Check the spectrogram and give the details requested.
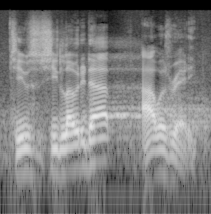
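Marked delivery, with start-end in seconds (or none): none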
